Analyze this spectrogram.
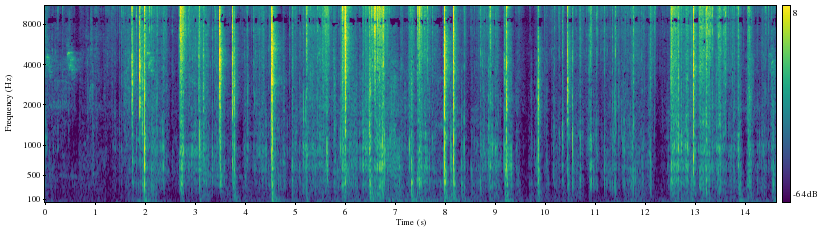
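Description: Plastic clips of a genuine MINI F56 black grille surround clicking and snapping into the front bumper as it is pressed into place. The clicks come irregularly, one every second or so, with plastic rubbing and rattling between them.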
